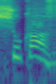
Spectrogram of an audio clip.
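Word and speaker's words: Жуков: Ist übrigens, der Name spricht sich Schukow, ist wie der General, der Berlin eingenommen hat, verstehst du?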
